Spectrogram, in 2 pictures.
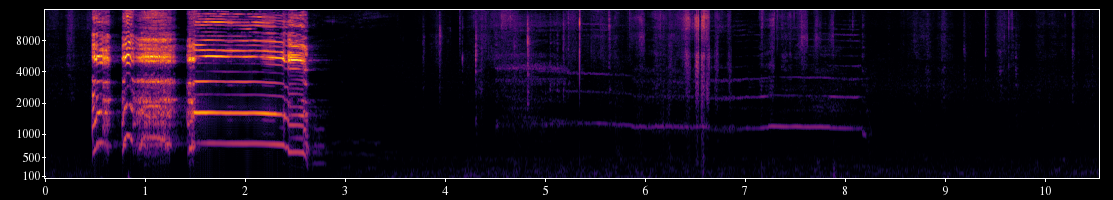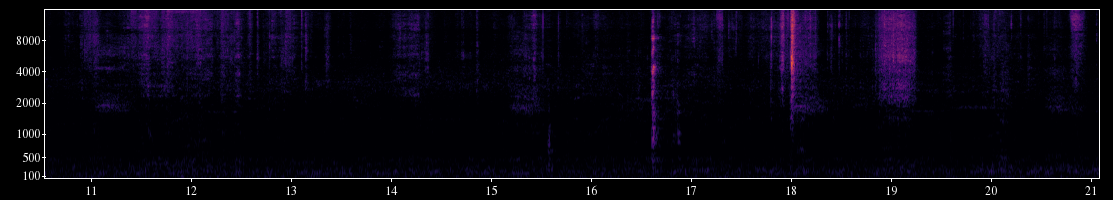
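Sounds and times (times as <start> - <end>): rooster crowing: 0.4 - 2.9, 5.0 - 8.3.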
